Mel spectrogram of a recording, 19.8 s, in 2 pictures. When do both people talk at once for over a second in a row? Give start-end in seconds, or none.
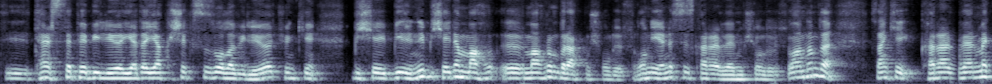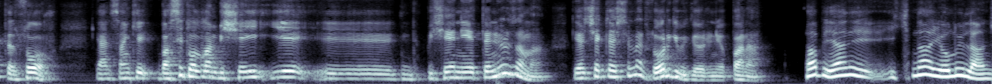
none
